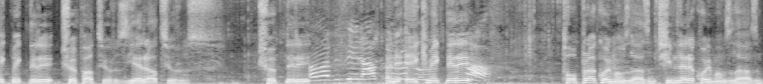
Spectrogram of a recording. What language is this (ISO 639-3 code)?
tur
